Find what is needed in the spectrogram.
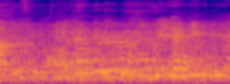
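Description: Several people chattering at once, their voices overlapping in a reverberant room.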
